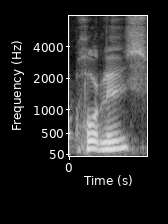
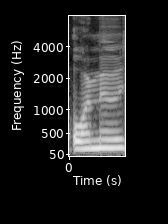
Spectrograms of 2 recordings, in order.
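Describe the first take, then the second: First: The word begins with an audible H sound. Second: The word begins with a vowel, no H sound. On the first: The speaker calls it right. "Hormuz is, is correct" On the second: The speaker calls it wrong. "people leave that H off and go Ormuz"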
